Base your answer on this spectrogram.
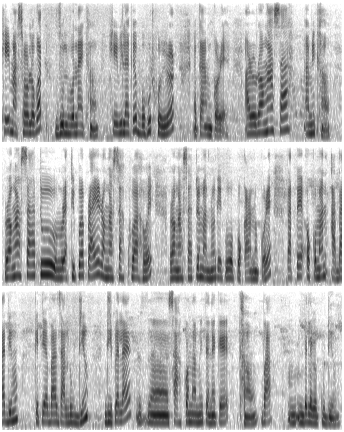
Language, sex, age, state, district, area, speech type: Assamese, female, 45-60, Assam, Biswanath, rural, spontaneous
